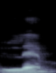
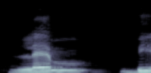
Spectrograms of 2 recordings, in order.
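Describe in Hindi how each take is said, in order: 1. शब्द m पर खत्म होता है, b नहीं। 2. अंत में b की ध्वनि सुनाई देती है। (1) "केवल इतना ही पढ़ेंगे" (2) "बी लगा के पढ़ते हैं"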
